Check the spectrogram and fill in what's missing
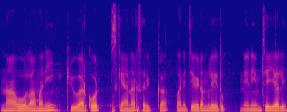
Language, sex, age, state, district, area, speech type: Telugu, male, 18-30, Andhra Pradesh, West Godavari, rural, read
